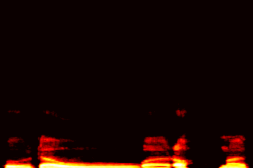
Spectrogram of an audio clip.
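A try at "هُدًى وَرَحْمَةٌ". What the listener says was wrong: Warahmah. Jadi ketika kita berhenti di huruf tak marbutoh atau tak yang bulat, itu dibacanya seperti huruf H, Pak. Warahmah. Tanpa peduli apapun harokatnya.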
